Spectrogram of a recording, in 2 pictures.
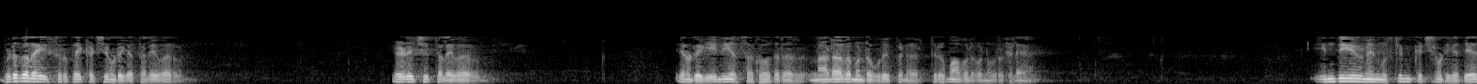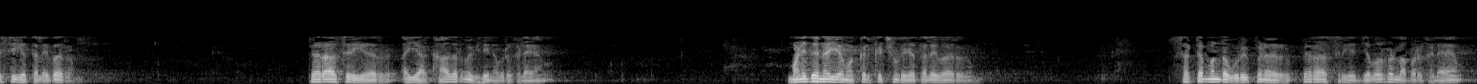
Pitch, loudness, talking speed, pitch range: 110 Hz, -19 LUFS, 65 wpm, 100-120 Hz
